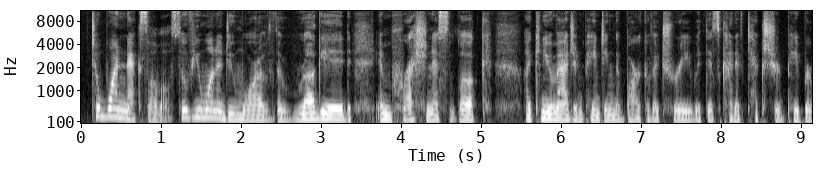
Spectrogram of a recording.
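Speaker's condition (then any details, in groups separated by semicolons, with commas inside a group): No condition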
